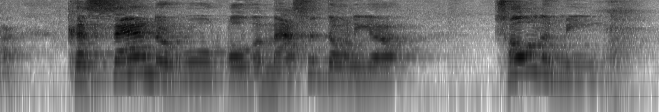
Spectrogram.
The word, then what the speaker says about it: Ptolemy: Ptolemy, the P is silent, ruled in Egypt and southern Syria, including Palestine.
